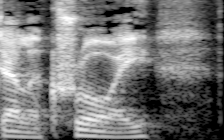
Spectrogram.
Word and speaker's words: Delacroix: Bobby and Harry Jones and Dicky Delacroix, the villagers pronounced his name Dellacroy,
